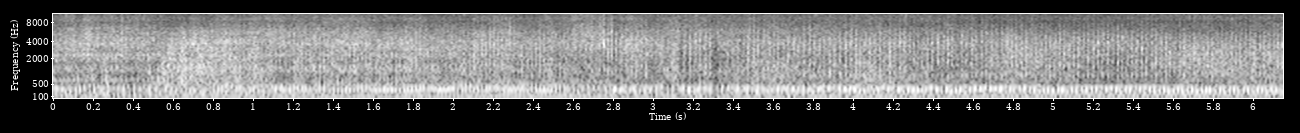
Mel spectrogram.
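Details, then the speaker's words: Built Yamaha YFZ 450R on dunes under load; drone sags and struggles to pull before steadying, bogging because it was running rich, later fixed by dropping Vortex setting from 666 to 655. "right here you can hear it kind of bogging down, and at that point I realized it's running pretty fat."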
